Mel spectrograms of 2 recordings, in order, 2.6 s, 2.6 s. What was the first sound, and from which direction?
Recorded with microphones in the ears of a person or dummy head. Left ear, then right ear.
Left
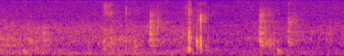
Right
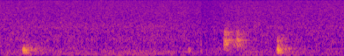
Only background noise.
